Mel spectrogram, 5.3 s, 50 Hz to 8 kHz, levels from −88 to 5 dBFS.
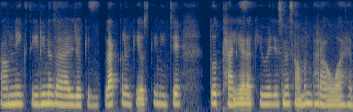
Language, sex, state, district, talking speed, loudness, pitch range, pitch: Hindi, female, Delhi, New Delhi, 270 wpm, -20 LUFS, 185-210 Hz, 200 Hz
